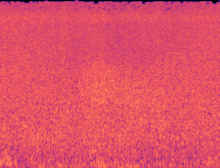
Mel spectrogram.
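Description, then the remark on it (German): A loud, steady roar of rough waves churning on open water, the waves growing stronger and stronger, dense and continuous throughout with no pauses and no voices. “Die Wolken verfinsterten sich und die Wellen auf dem Wasser begannen langsam immer stärker und stärker zu werden.”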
